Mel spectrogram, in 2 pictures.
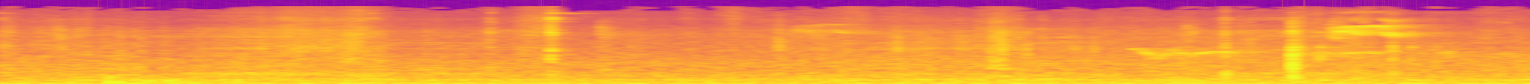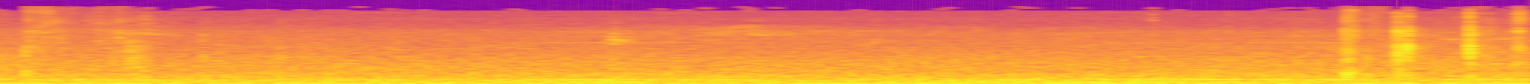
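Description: Quiet room tone with a few faint, short clicks and taps scattered through it.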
